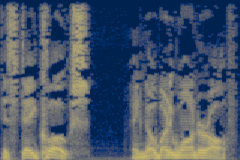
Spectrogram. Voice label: stay together, mechanic; source engine; left 4 dead 2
